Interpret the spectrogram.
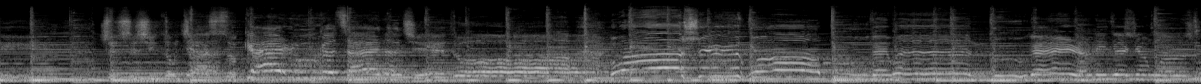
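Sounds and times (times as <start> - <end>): guitar chords: 0.0 - 12.0.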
